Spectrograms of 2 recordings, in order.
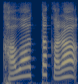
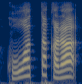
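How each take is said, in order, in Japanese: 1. 最初の音節は ka と発音します。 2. 最初の音節は ko と発音します。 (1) "変わったからが、" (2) "こわったからになっていました"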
